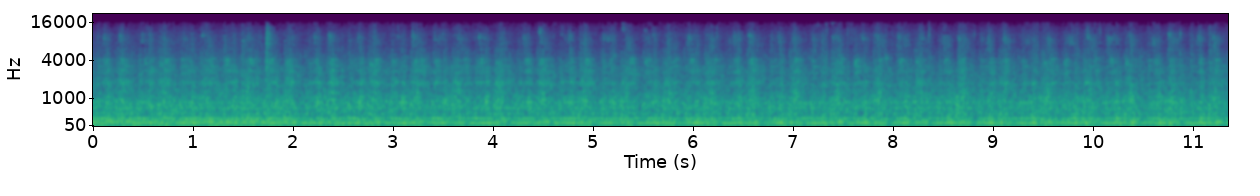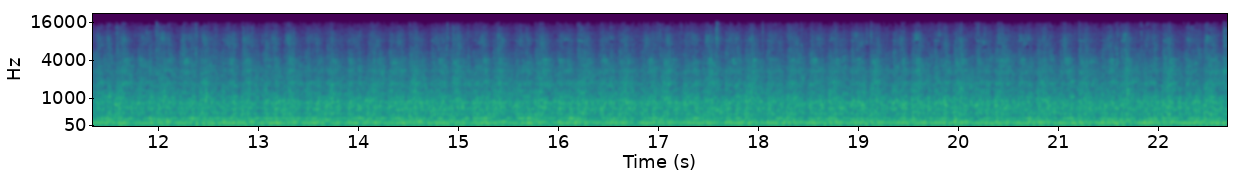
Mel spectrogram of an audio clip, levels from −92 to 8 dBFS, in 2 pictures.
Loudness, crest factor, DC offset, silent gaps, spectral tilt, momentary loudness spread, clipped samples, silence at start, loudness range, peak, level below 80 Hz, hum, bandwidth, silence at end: -21 LUFS; 14 dB; under 0.1%; none; -6 dB/octave; 2 LU; under 0.1%; 0 s; 1 LU; -6 dBFS; -36 dBFS; none; 14.5 kHz; 0 s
